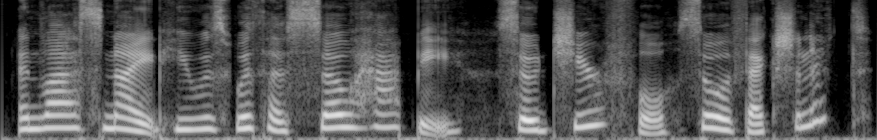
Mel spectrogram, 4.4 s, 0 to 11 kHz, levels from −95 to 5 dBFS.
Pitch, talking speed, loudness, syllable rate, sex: 265 Hz, 180 wpm, -17 LUFS, 5.0 syllables/s, female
